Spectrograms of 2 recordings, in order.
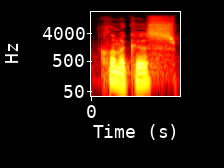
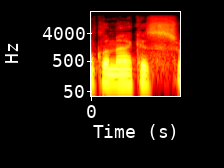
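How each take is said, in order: First: "Climacus" stressed on the first syllable, KLIM-uh-kus; "Climacus" with the beat up front on CLIM; proper pronunciation. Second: Said in the usual way. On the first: Shown as a demonstration. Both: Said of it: "properly pronounced".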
